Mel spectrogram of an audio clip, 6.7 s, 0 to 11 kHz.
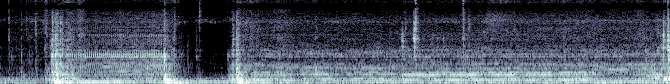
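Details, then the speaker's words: C4 Corvette power window running on a known-good passenger-side switch after the original switch gave no response. Steady motor hum between switch clicks with no grinding: the window works, and a new switch is to be ordered. "So, you're telling me every time I want to roll my window up, I'm going to have to switch buttons."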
